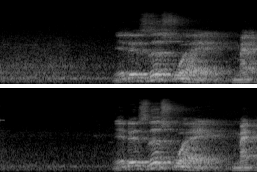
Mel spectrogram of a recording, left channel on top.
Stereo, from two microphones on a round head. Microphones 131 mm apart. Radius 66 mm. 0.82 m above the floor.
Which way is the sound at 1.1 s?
75° right (ahead or behind).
